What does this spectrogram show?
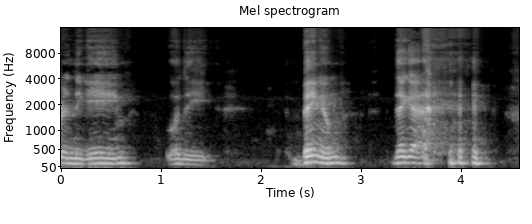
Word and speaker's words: Birmingham: the game with the bingham they got they spelled birmingham just like slick pronounced it it's like broom b-h-a-m skip all the rest of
